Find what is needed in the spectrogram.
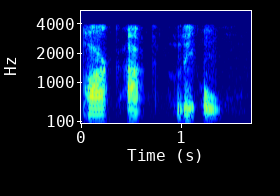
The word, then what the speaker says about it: parakaleo: Exhortation, the Greek word is parakaleo, pronounced parakaleo, meaning to call, mayor, invite, invoke by exploration, ortation, or consolation, to beseech, call for, comfort, desire.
